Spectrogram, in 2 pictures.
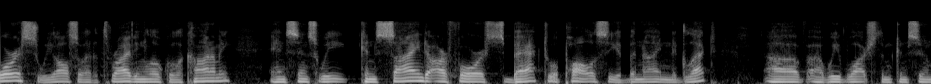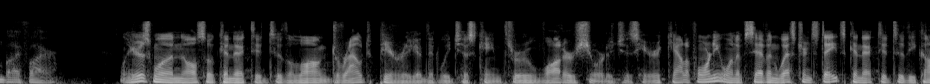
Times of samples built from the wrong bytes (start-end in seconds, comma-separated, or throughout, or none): none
